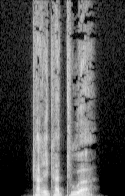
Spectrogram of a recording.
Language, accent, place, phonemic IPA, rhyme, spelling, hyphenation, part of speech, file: German, Germany, Berlin, /kaʁikaˈtuːɐ̯/, -uːɐ̯, Karikatur, Ka‧ri‧ka‧tur, noun, De-Karikatur.ogg
- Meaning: caricature, cartoon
